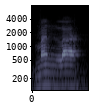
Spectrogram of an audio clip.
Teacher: nun mati bertemu dengan la itu idgham bila gunnah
